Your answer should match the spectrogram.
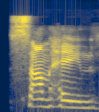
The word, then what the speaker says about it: Samhain: So Samhain the demon, which I will continue to pronounce like that because we're not talking about the holiday.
